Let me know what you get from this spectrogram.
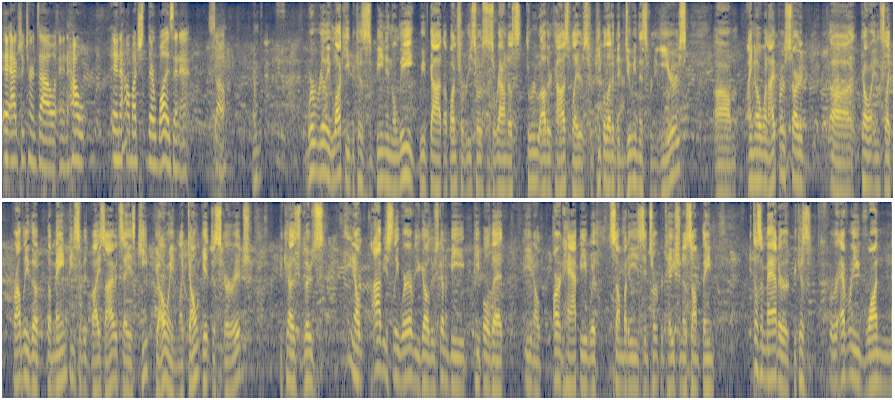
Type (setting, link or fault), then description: setting, busy venue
